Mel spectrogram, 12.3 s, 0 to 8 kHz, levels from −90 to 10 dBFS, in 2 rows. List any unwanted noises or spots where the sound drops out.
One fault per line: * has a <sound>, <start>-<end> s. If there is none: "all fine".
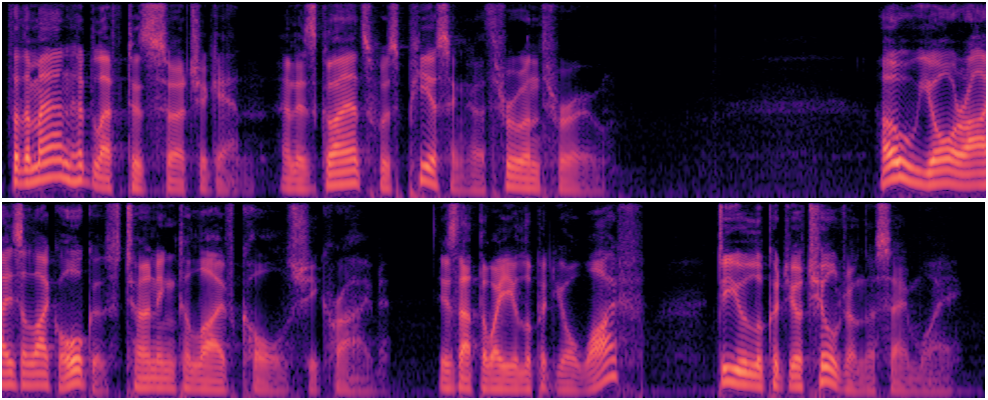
all fine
